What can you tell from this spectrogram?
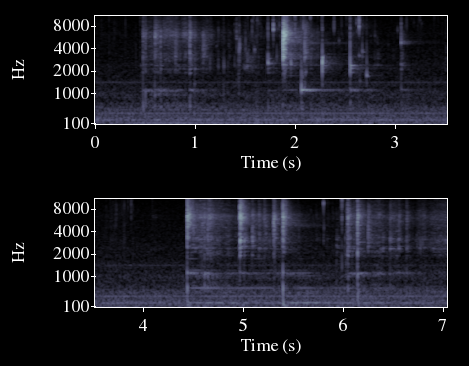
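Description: Sweet potato fries being handled in cold water in a stainless steel bowl: splashing and dripping with light knocks against the metal. It comes in three spells, about half a second in, around two seconds in, and again from about four and a half seconds in.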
